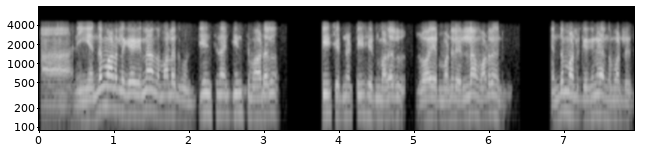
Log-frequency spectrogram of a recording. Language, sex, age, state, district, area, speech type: Tamil, male, 18-30, Tamil Nadu, Cuddalore, rural, conversation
